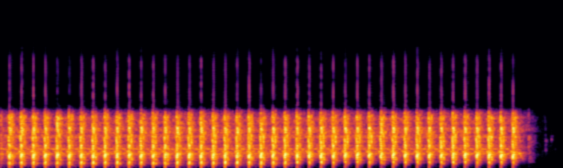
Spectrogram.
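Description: Battery-powered Anstoy Glock-style gel blaster firing full-auto through a chronograph, a rapid, even rattle of about a dozen shots a second that stops abruptly just before the end.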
